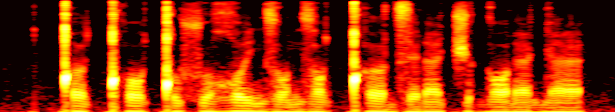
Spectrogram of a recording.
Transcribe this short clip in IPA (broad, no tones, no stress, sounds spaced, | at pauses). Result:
ǃ ʌ ǃʰ ɔ ǃ ʊ sʷ ʌ ʁʷ i n z ɔ n z ɒ ǃʰ ʌ d͡z ɛ ɾ æ t͡ʃ ə ɡ ɒ ɾ æ ɡ æ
